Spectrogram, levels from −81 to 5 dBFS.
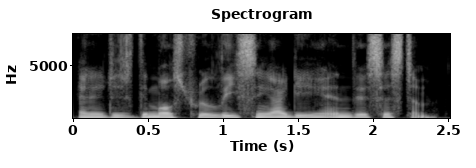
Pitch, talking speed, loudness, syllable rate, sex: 120 Hz, 240 wpm, -20 LUFS, 5.9 syllables/s, male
